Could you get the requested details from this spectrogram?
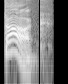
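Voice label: "yes", male; TALKNOW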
